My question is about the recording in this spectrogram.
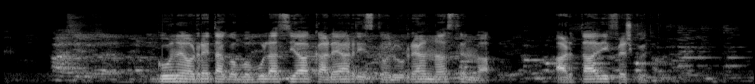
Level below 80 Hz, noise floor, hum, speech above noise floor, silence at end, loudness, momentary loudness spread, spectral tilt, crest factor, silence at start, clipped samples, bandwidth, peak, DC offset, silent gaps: -64 dBFS; -59 dBFS; none; 35 dB; 0.15 s; -23 LUFS; 18 LU; -3.5 dB/octave; 20 dB; 0.5 s; under 0.1%; 11.5 kHz; -4 dBFS; under 0.1%; none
